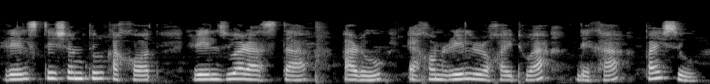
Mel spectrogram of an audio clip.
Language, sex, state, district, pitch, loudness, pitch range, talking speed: Assamese, female, Assam, Kamrup Metropolitan, 230 Hz, -16 LUFS, 215-255 Hz, 110 wpm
